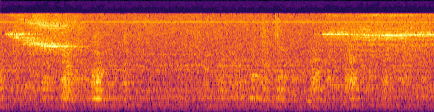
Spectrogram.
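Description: Golden retriever whining faintly: a short high falling whine near the start and a long, steady high whine near the end, with soft breathing and mouth noises in between.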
